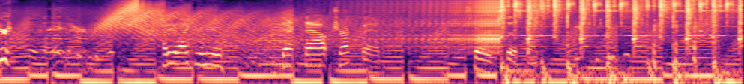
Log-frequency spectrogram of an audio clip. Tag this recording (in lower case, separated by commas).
music, speech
